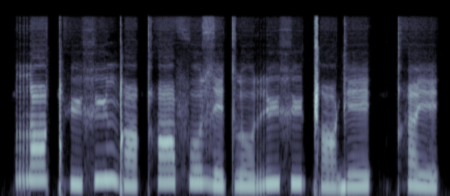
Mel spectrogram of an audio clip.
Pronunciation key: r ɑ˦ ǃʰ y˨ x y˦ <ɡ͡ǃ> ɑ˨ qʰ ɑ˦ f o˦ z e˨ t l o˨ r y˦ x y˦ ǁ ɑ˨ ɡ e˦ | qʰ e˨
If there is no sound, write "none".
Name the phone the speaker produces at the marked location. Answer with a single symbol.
ŋ͡ǃ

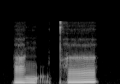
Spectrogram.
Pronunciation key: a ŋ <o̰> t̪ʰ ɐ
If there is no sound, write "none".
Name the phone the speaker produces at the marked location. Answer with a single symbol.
o̰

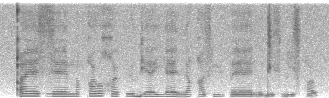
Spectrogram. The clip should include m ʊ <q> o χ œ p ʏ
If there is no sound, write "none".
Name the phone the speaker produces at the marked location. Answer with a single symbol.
q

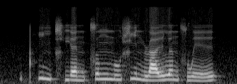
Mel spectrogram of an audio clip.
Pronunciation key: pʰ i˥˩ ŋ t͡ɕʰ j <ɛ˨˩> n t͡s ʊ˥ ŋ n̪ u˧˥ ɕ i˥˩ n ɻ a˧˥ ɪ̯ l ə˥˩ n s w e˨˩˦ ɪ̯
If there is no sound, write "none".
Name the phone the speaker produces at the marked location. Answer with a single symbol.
ɛ˨˩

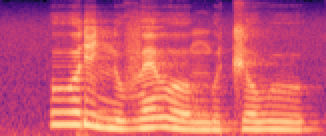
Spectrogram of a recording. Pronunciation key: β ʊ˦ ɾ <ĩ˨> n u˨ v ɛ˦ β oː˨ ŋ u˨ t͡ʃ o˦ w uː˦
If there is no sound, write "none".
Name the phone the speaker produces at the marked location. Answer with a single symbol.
i˨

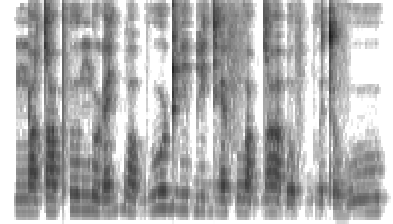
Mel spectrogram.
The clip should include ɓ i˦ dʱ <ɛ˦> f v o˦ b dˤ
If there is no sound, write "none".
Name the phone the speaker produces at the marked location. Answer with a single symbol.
ɛ˦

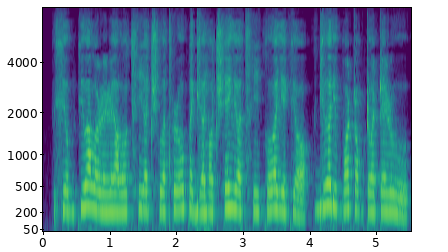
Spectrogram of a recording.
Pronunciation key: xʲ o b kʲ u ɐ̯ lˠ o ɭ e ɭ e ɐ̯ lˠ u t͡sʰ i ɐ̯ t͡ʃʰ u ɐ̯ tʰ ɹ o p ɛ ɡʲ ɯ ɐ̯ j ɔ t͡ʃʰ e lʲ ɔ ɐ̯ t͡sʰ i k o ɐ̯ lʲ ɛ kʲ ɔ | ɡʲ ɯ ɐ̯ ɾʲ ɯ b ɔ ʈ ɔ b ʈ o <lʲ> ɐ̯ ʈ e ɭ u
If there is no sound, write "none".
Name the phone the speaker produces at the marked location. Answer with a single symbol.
none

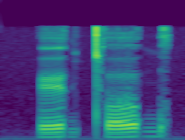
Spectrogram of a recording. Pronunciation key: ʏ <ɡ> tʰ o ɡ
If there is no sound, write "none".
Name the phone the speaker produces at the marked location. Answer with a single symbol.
ɡ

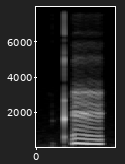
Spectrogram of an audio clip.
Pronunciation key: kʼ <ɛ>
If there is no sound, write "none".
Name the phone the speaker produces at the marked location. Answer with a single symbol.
œ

